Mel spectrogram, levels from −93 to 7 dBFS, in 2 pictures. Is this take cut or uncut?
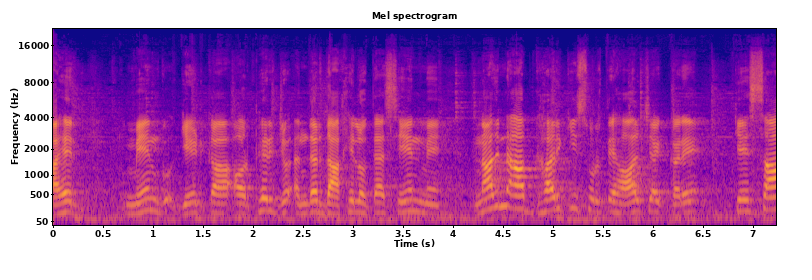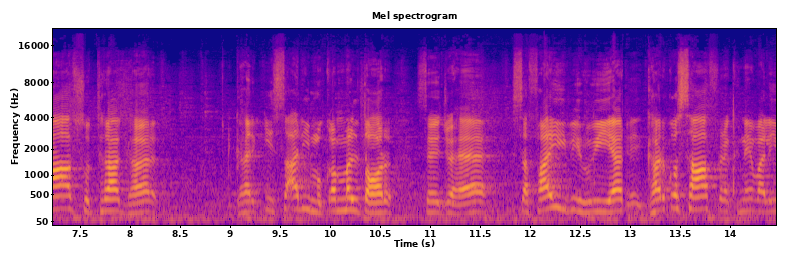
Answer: uncut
